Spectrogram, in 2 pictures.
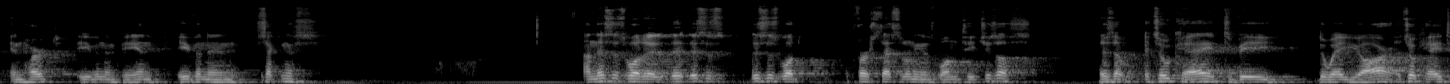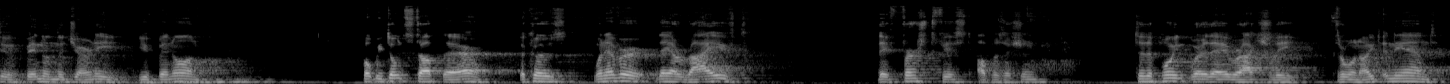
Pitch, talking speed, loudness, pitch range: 115 Hz, 145 wpm, -30 LUFS, 110-130 Hz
